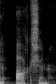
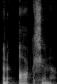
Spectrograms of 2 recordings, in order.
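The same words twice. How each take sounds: First: The first vowel sounds like 'ar'. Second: The same.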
